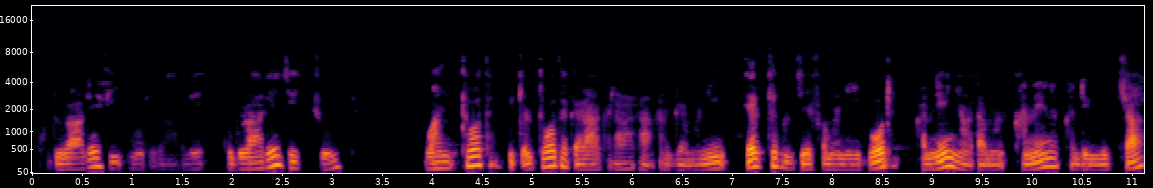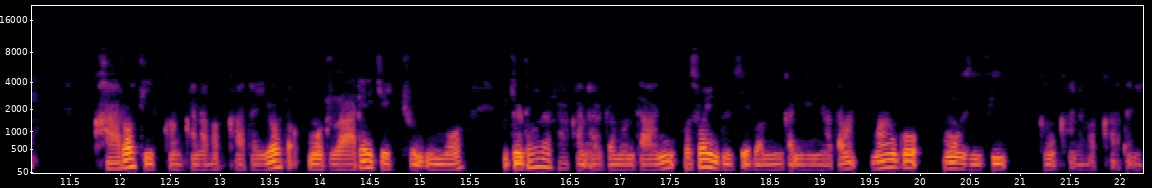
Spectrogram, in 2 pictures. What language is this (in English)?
Oromo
